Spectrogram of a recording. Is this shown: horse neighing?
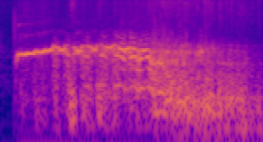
yes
